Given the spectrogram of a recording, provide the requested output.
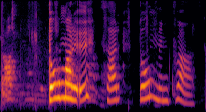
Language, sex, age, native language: Icelandic, male, 9, Icelandic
